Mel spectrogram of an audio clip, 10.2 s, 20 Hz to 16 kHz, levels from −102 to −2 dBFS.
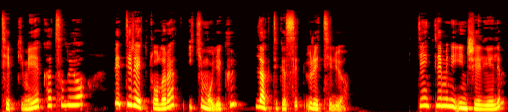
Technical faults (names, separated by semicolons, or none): wrong sample rate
